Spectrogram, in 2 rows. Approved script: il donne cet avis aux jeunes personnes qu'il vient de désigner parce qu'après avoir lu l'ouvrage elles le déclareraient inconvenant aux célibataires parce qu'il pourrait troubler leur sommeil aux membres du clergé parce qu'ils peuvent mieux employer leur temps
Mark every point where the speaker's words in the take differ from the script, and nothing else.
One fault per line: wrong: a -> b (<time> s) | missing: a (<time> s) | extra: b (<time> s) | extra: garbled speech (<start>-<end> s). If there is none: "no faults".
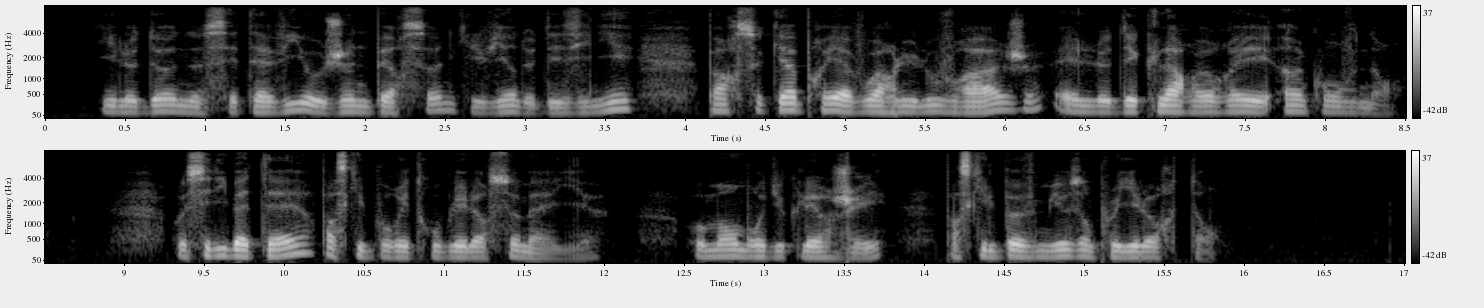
no faults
